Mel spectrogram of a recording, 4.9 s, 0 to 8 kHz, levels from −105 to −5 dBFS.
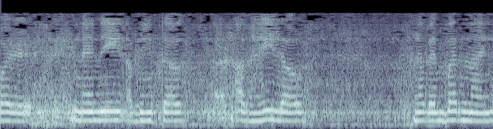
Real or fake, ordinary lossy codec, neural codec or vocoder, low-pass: fake; MP3, 24 kbps; codec, 16 kHz, 4.8 kbps, FACodec; 7.2 kHz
